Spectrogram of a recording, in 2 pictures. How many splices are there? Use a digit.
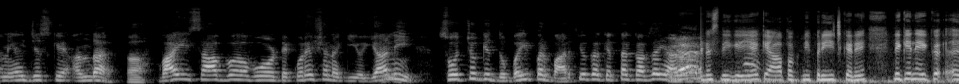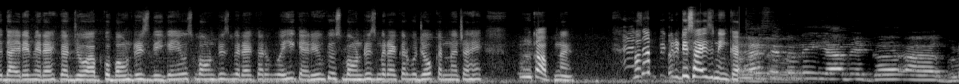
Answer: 2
